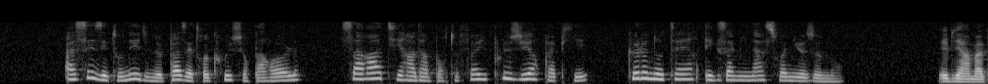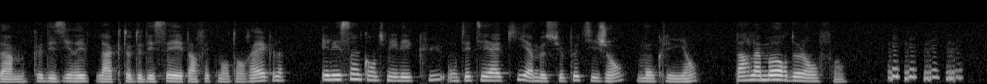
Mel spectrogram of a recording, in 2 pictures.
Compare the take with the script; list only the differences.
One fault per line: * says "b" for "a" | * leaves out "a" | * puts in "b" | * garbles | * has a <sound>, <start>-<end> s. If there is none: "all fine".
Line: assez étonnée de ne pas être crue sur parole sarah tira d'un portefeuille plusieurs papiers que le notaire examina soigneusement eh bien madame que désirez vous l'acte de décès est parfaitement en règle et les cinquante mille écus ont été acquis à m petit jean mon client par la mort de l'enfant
* leaves out "vous"
* has a laugh, 18.8-19.5 s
